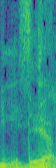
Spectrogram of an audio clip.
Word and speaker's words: Dieppe: Uh, a village near Dieppe, which uh, was Dieppe, one, Dieppe.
